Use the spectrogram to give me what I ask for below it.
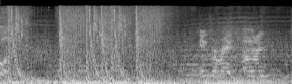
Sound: blasting

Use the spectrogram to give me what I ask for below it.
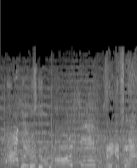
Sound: giggles

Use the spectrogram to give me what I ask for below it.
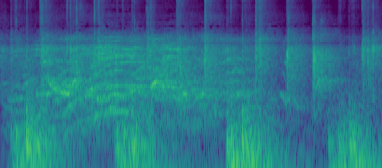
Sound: crowd cheering

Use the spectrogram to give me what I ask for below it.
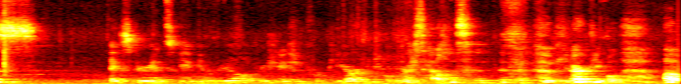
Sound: chuckling

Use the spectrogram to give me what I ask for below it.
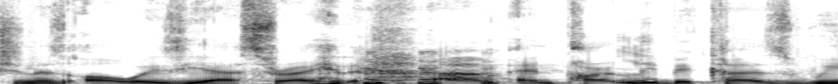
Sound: laugh

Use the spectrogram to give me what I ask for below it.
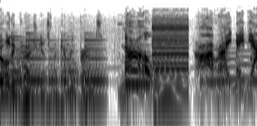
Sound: bzzz

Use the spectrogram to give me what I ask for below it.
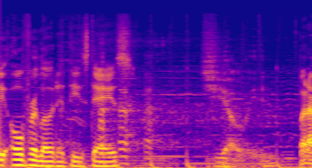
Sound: laughs

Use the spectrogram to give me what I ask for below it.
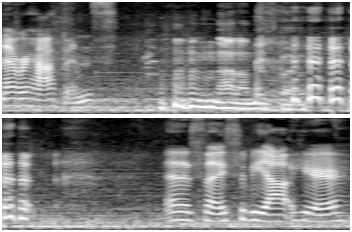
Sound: laughing

